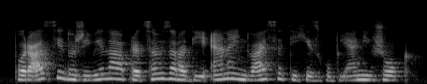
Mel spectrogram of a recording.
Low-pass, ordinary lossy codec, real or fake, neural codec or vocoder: none; none; real; none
